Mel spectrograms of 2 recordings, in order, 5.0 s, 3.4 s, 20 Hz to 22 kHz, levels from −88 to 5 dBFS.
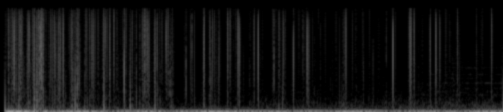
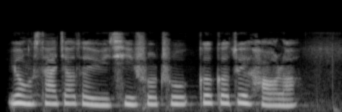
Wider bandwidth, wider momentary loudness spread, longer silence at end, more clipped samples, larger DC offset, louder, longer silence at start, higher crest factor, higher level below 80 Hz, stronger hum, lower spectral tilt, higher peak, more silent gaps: first, 17 kHz vs 8 kHz; first, 11 LU vs 5 LU; about the same, 0 s vs 0.05 s; neither; neither; second, -50 LUFS vs -26 LUFS; about the same, 0.05 s vs 0.1 s; first, 26 dB vs 14 dB; first, -52 dBFS vs -64 dBFS; neither; second, -1 dB/octave vs -4.5 dB/octave; second, -16 dBFS vs -12 dBFS; neither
